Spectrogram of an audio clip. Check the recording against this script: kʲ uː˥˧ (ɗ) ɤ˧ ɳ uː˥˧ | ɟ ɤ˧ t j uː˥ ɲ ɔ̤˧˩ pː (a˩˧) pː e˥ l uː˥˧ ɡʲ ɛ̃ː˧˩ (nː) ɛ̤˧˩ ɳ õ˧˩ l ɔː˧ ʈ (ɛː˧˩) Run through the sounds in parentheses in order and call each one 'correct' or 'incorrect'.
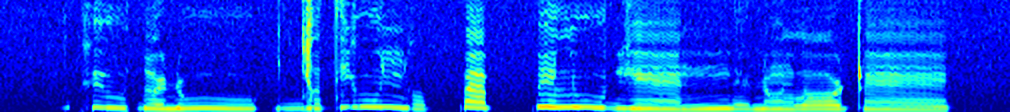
correct, incorrect: a˥˧, correct, incorrect: ɛ̃ː˧˩

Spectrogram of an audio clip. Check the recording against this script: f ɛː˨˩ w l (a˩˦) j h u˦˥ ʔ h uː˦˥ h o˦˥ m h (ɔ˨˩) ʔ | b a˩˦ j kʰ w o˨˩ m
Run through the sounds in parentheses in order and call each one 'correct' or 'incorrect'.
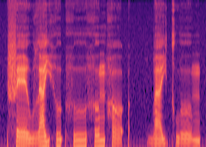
incorrect: a˧, correct

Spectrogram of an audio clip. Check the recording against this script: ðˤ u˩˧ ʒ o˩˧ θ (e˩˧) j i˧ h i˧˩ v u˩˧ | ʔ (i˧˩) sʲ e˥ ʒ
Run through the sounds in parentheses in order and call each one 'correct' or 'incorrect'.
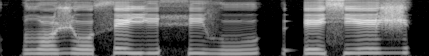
incorrect: e˥˧, incorrect: e˧˩

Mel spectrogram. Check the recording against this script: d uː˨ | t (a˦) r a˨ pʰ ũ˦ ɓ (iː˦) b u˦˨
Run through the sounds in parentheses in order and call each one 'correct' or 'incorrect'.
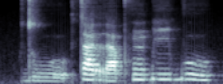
correct, correct

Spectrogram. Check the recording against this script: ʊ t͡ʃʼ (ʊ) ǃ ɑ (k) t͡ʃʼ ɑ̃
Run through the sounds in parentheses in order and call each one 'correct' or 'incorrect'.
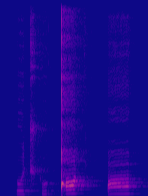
incorrect: u, correct

